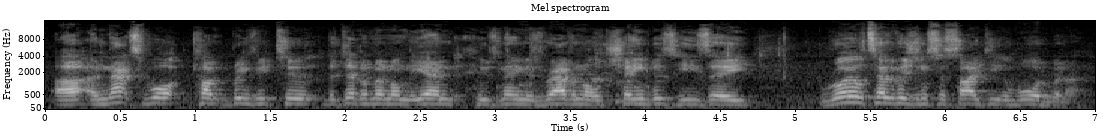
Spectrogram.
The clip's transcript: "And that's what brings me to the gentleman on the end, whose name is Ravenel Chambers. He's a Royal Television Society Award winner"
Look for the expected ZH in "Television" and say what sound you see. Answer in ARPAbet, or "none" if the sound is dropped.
ZH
